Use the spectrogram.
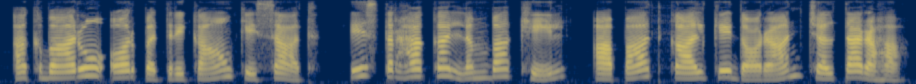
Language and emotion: Hindi, neutral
